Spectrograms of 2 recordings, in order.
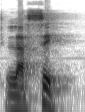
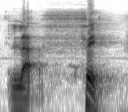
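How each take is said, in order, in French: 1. La lettre se prononce avec un accent latino-américain. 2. La lettre se prononce avec un accent espagnol. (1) "en Amérique latine, nous disons la C" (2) "Mais en Espagne, ils disent la C"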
